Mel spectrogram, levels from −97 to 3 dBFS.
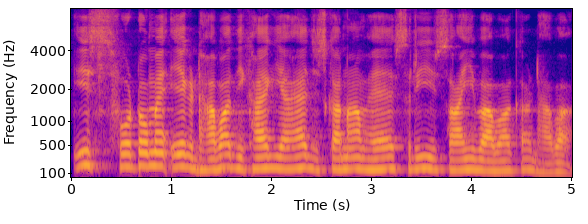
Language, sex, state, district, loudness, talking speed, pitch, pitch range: Hindi, male, Jharkhand, Deoghar, -19 LUFS, 180 wpm, 155 Hz, 140-170 Hz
